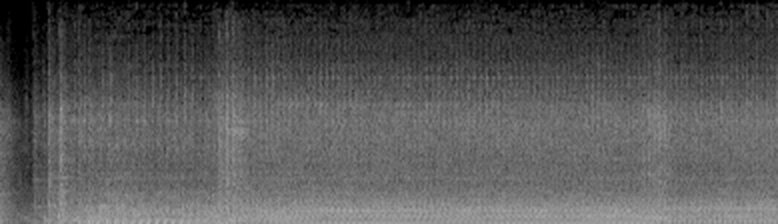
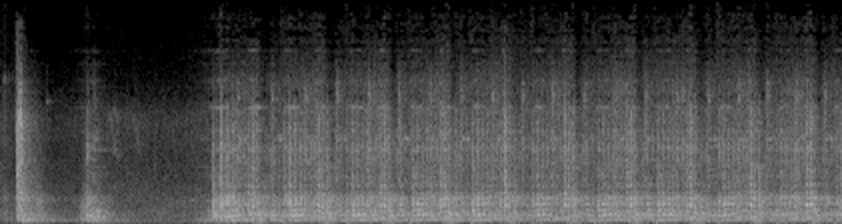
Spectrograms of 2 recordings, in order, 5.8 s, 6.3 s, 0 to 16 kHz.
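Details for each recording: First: Mower with a recovered lead-acid battery, still with one bad cell, that previously would not crank at all: brisk, even cranking that catches quickly into a steady single-cylinder run; normal cranking and start. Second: Mower not started for a year, lead-acid battery recovered after 24 hours charging but with one bad cell: starter chugs over about two compression strokes a second for eight seconds without firing; weak cranking, needs jump start.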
